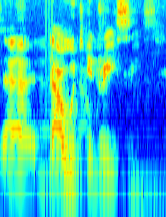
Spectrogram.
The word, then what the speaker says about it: Dauda Idrisi: It's actually spelled Dauda Idrisi, but the pronunciation is Dawood Idris.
